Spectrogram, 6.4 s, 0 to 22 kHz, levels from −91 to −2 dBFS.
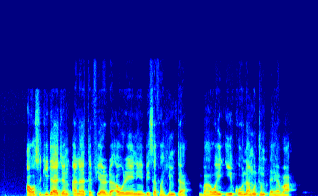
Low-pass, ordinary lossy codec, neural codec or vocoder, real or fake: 14.4 kHz; Opus, 24 kbps; none; real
